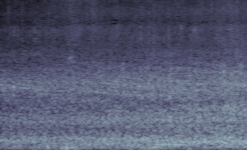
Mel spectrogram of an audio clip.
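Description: Steady outdoor background noise, a low rumble with a hiss above it, growing slowly louder.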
